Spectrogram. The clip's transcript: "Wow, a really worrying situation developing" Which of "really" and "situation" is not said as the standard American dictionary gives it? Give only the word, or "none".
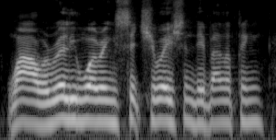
none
